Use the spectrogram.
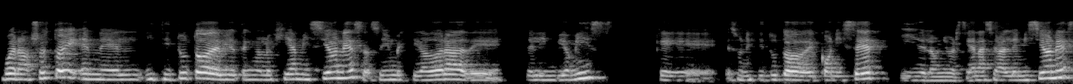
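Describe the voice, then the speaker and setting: A woman speaks in a plain, everyday voice at a fairly high pitch, with ordinary pitch variation and big swings in loudness. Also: moderate pace. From Argentina, Buenos Aires province. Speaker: mycologist researcher. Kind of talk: Q&A after online talk.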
